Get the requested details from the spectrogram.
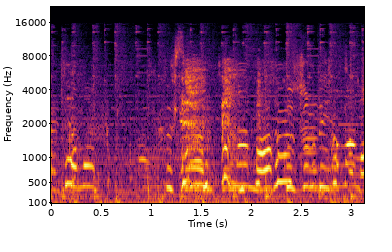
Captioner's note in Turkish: Bağrışma sesleri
